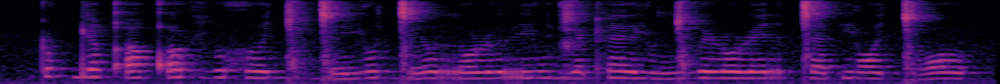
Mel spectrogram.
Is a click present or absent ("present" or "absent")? present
